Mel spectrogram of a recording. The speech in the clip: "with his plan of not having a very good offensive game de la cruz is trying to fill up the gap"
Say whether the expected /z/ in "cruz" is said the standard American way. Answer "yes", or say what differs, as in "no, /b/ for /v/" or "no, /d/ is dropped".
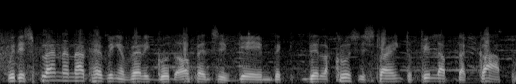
no, /s/ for /z/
